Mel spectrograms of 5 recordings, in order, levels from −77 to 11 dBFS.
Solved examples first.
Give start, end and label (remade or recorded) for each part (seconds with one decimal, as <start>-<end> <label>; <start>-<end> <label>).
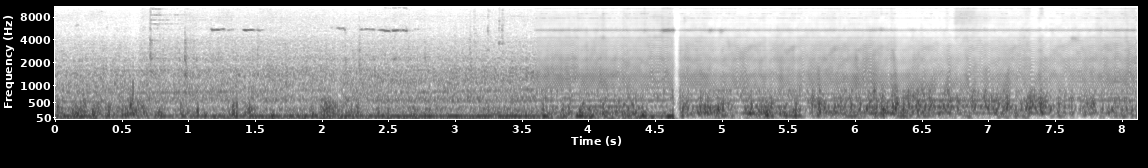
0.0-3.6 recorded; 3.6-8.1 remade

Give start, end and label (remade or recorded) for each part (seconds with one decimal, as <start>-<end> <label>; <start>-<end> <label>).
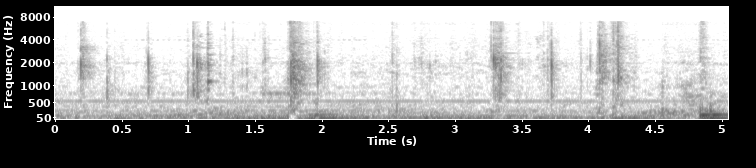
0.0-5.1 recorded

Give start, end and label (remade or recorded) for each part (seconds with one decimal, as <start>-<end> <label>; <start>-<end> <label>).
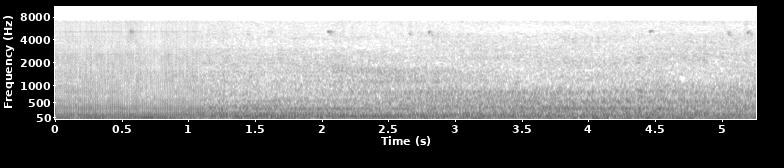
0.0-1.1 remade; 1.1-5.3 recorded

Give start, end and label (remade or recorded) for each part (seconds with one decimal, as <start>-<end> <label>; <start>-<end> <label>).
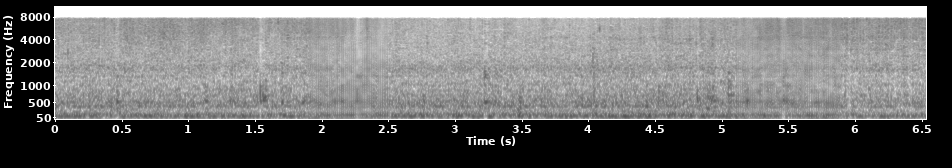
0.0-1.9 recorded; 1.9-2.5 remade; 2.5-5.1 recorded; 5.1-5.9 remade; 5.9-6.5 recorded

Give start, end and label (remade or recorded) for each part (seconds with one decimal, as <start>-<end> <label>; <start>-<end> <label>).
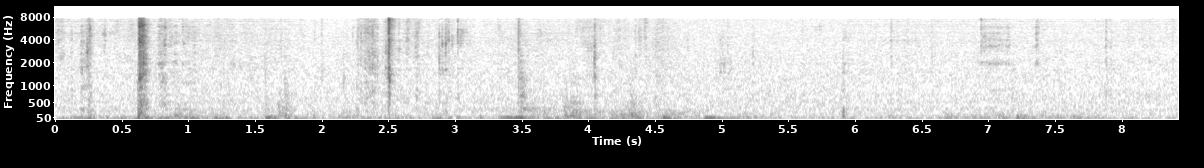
0.0-1.8 remade; 1.8-2.3 recorded; 2.3-4.0 remade; 4.0-5.9 recorded; 5.9-8.4 remade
